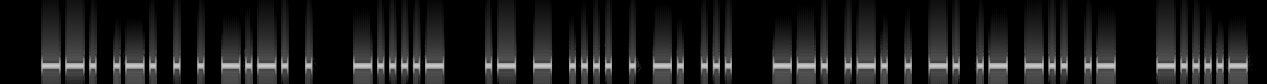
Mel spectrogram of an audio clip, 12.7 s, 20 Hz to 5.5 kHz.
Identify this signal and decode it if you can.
Morse code, heard as a keyed tone, about 20 wpm, 600 Hz. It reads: GREECE - ATHENS GRENADA -
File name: CW / Practice / NationalCapitals20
